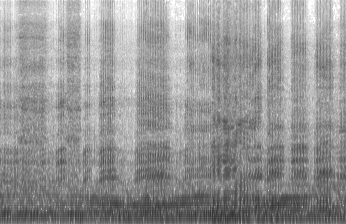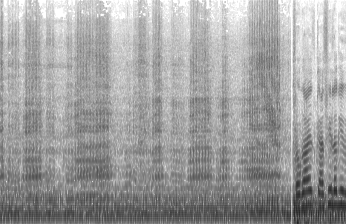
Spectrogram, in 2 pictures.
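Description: A motorcycle engine roars and revs nearby.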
